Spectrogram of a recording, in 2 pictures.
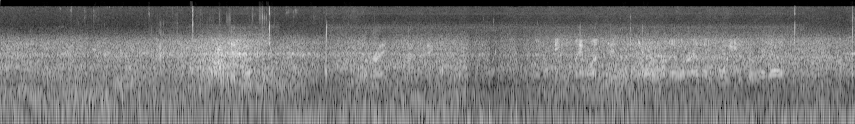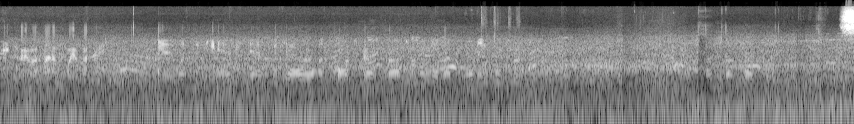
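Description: An airliner touches down at San Francisco International Airport in a smoky landing: a loud, continuous jet roar dominates throughout, while voices talk over it.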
